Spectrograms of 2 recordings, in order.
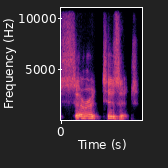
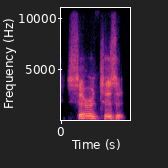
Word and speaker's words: Ceratizit: by the name of sarah tisit and it only took me 20 minutes to make sure that i said it right the first time sarah tizit it's really kind of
